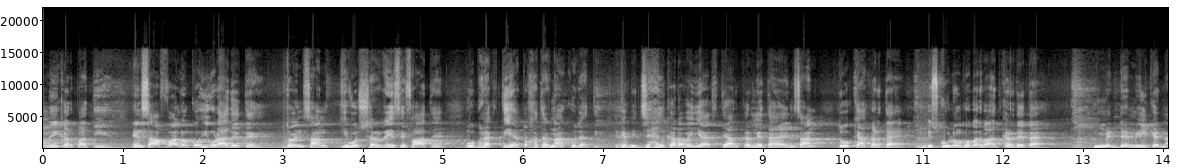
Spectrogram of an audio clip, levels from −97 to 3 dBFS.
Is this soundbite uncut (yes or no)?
no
